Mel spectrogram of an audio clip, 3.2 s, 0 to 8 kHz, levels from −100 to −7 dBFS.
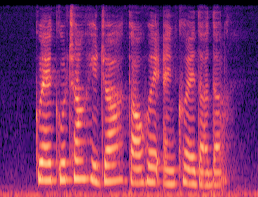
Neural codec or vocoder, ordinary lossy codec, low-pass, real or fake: vocoder, 44.1 kHz, 128 mel bands, Pupu-Vocoder; none; 7.2 kHz; fake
